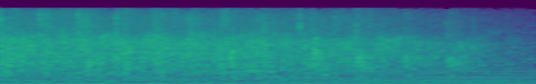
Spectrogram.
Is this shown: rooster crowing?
no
